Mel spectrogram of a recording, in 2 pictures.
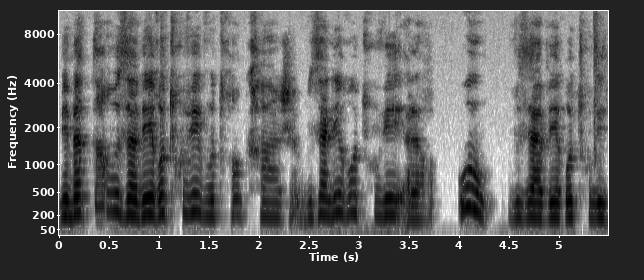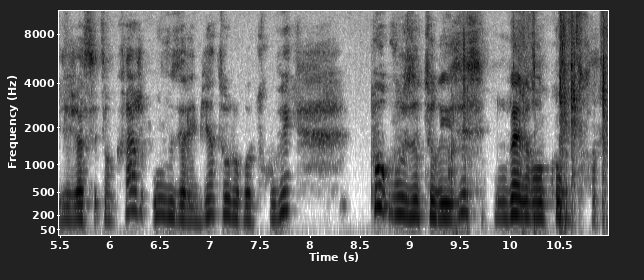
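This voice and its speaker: A woman speaks with a dark, mellow tone and ordinary pitch variation. Her pace is fairly slow. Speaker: tarot card reader. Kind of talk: spiritual card reading guidance. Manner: quiet, not loud; hesitant with fillers.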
